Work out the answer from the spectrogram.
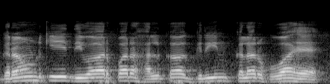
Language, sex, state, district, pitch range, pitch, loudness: Hindi, male, Uttar Pradesh, Shamli, 145-165 Hz, 160 Hz, -14 LUFS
